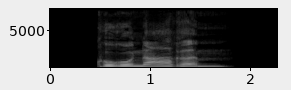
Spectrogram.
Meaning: strong dative masculine/neuter singular of koronar
- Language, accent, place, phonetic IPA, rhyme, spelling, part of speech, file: German, Germany, Berlin, [koʁoˈnaːʁəm], -aːʁəm, koronarem, adjective, De-koronarem.ogg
